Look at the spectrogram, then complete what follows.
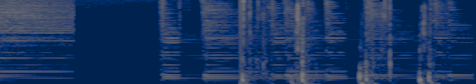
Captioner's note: footsteps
